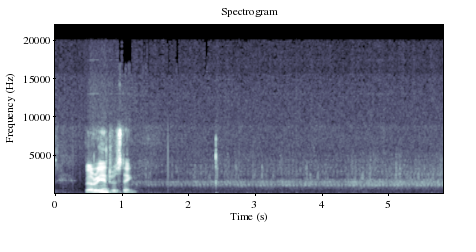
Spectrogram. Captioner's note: projector whirring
